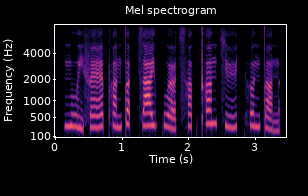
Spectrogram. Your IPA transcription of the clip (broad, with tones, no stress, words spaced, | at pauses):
n̪uː˨˩jfɛː˨˥ pʰɐ˨˥nt̪ɐ˨t̚ t͡saː˥j kʷœː˨˩t͡sʰɐ˧k̚t̪ʰɐ˥nt͡syː˨˥t̚ hɵ˥n t̪ɐ˨˩n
